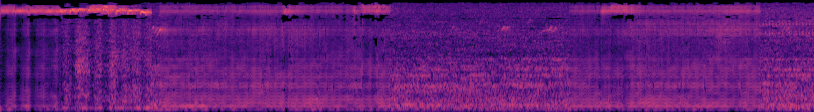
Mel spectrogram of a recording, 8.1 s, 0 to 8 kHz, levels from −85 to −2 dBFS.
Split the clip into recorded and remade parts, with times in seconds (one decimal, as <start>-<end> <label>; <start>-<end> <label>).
0.0-0.6 remade; 0.6-1.6 recorded; 1.6-3.9 remade; 3.9-5.7 recorded; 5.7-7.6 remade; 7.6-8.1 recorded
